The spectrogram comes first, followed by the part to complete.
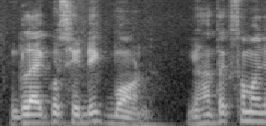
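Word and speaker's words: glycosidic: इसको हम बोलते हैं ग्लाइकोसिडिक बॉन्ड। क्या बोलते हैं? इसका स्पेलिंग बता देता हूं।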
